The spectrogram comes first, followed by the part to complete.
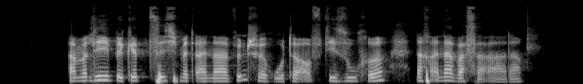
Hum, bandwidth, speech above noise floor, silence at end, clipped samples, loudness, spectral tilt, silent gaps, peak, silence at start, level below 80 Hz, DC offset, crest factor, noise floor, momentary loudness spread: none; 16.5 kHz; 57 dB; 0.5 s; under 0.1%; -19 LUFS; -4 dB/octave; none; 0 dBFS; 0.7 s; -58 dBFS; under 0.1%; 20 dB; -77 dBFS; 9 LU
